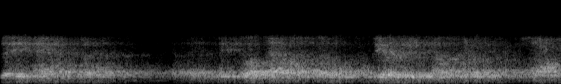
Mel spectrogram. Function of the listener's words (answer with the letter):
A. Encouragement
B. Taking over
A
